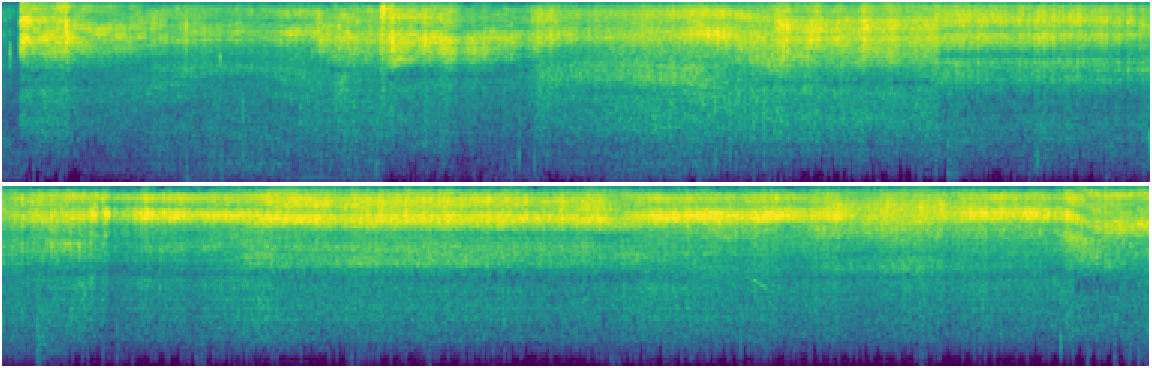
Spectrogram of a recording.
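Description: Masala-coated rohu fish steaks sizzling in hot oil on a flat iron pan, a steady frying hiss that starts as soon as the fish goes on and grows a little louder over the first few seconds.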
